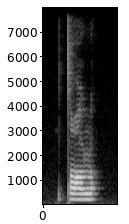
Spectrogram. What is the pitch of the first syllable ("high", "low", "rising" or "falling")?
high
